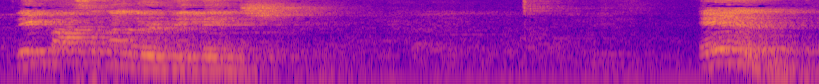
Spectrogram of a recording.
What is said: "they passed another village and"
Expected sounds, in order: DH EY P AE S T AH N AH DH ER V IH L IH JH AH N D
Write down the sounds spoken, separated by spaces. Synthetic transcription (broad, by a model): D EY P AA S AH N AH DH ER V IH L IH JH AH N D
